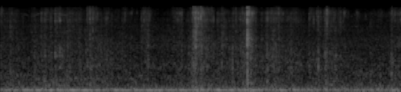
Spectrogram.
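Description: Faint crinkling of a loose clear plastic shrink-wrap sleeve being handled, with a couple of small clicks about halfway through, over a low steady hum.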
